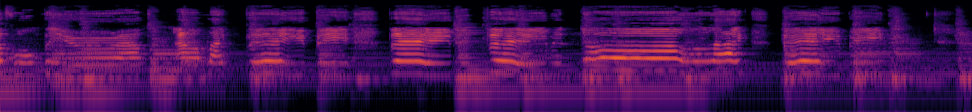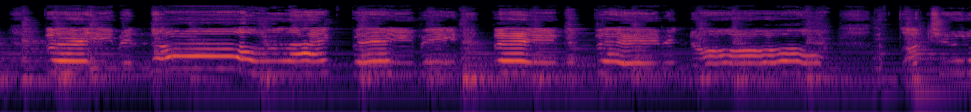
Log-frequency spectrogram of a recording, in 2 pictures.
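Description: A woman singing a pop melody, accompanied by a strummed acoustic guitar.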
